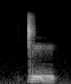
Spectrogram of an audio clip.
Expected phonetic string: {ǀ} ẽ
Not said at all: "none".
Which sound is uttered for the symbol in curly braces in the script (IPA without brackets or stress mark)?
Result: ǀ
